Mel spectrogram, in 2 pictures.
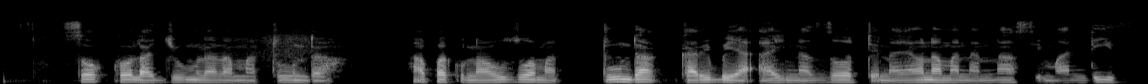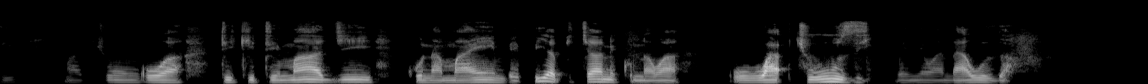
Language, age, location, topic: Swahili, 36-49, Nakuru, finance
